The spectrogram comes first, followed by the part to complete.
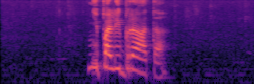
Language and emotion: Russian, angry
